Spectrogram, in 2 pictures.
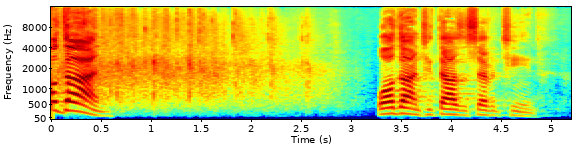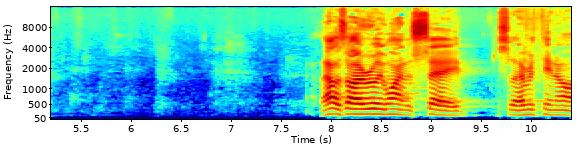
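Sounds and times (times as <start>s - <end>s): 
speech: 0.0s - 0.7s, 3.2s - 4.9s, 7.9s - 10.3s
room full of people applauding: 0.0s - 2.9s.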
